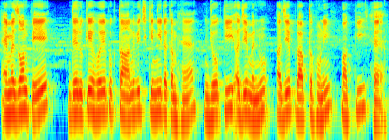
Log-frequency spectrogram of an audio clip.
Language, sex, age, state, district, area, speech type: Punjabi, male, 18-30, Punjab, Pathankot, rural, read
